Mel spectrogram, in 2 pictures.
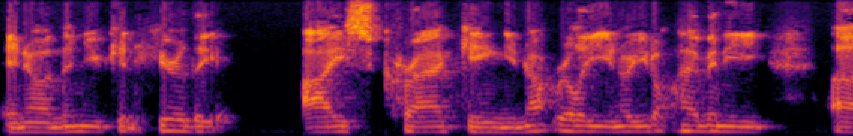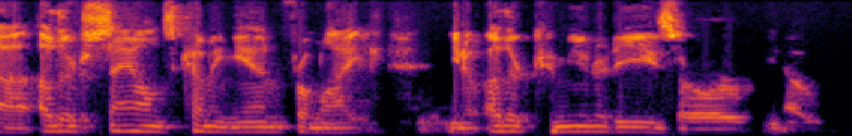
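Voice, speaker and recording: Rambling American man, low voice. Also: steady tone, brisk, poor audio. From United States. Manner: rambling, many fillers like "you know". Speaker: guest, adventure travel writer. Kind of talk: conversational podcast interview.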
